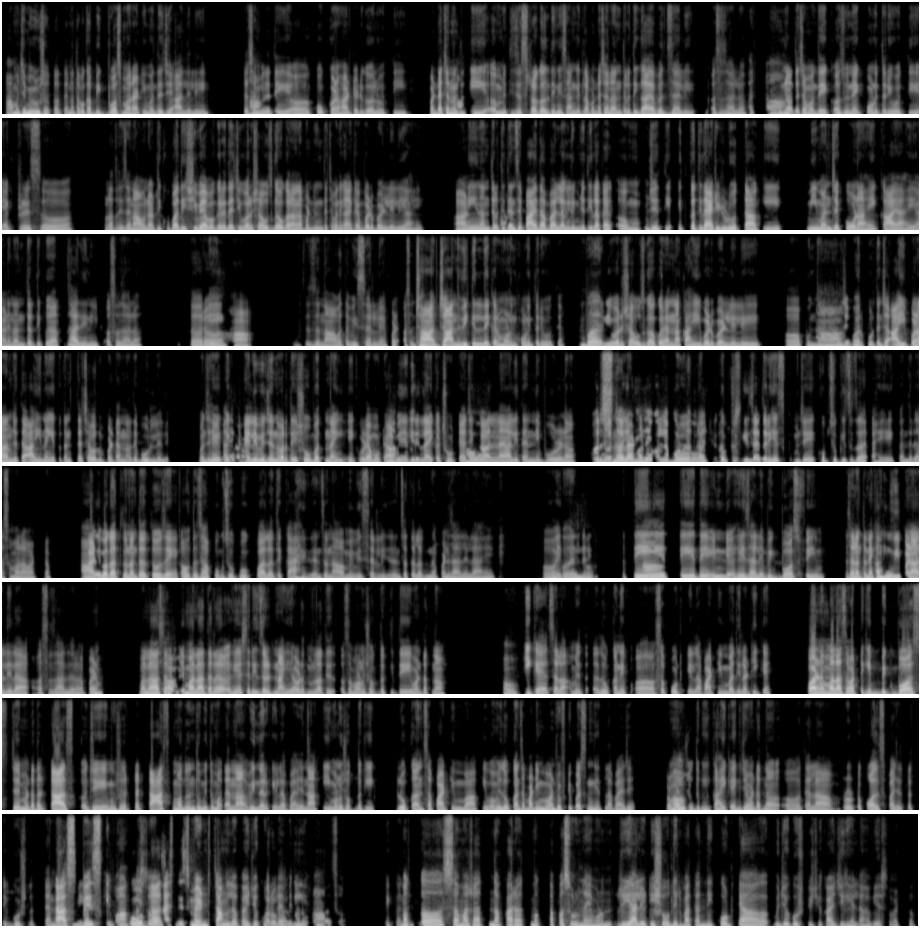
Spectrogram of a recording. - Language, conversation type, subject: Marathi, podcast, टीव्हीवरील रिअॅलिटी कार्यक्रमांमुळे समाजात कोणते बदल घडतात, असे तुम्हाला वाटते?
- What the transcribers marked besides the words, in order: in English: "एटिट्यूड"; cough; tapping; other noise; in English: "टास्क"; in English: "टास्क"; in English: "विनर"; in English: "फिफ्टी पर्सेंट"; in English: "प्रोटोकॉल्स"; in English: "टास्क बेस"; in English: "टास्क बेस"; in English: "असेसमेंट"; in English: "रियलिटी शो"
